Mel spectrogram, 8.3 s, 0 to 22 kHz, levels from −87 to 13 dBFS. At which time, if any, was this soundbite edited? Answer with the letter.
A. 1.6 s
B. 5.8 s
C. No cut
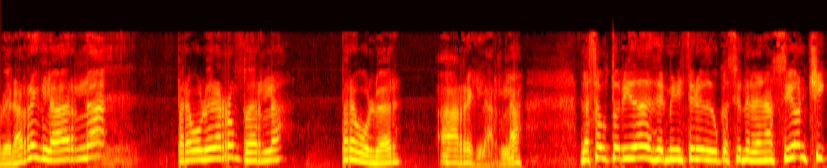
B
